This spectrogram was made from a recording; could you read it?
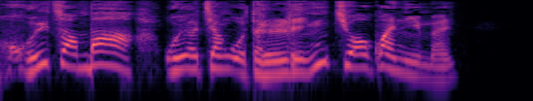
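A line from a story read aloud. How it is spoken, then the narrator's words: Calling out loudly. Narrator (Chinese): 智慧在街市上呼喊，他说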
